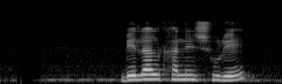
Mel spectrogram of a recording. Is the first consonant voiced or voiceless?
voiced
